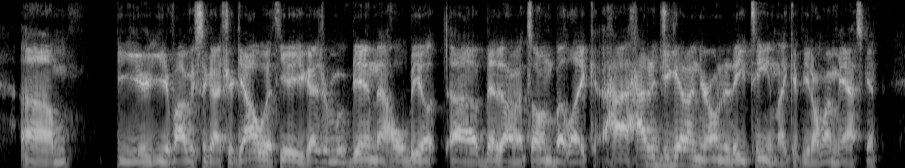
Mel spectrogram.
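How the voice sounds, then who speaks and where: This man has a plain, everyday voice with fairly low pitch. He speaks at a fairly quick pace with fairly even intonation. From Iowa. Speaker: hunting podcast host. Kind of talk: casual interview.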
